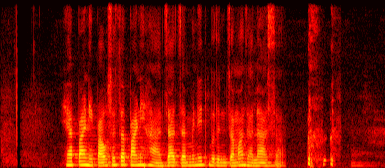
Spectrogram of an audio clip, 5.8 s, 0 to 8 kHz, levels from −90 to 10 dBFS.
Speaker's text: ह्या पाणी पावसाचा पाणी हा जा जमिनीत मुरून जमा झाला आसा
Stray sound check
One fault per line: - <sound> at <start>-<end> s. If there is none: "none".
- cough at 4.6-5.1 s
